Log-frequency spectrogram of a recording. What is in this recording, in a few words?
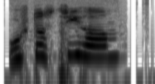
defusing bomb, radio bot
